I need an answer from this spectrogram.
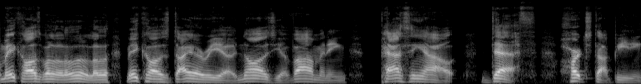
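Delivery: very fast, rattled-off fine-print disclaimer-style read. Mimicking a medication ad listing side effects, in a very rapid disclaimer voice. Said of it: "that person talking very rapidly".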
